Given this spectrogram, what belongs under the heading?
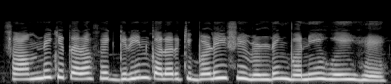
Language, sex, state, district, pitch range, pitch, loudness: Hindi, female, Madhya Pradesh, Bhopal, 235-275 Hz, 255 Hz, -11 LUFS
